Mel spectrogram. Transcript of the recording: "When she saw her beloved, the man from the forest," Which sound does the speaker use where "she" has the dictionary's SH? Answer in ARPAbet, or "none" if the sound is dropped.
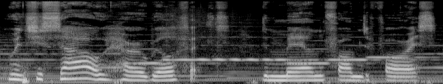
SH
